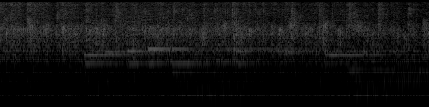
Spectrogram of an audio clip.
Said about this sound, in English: all of y'all, give them a round of applause because they really go all in, all above.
